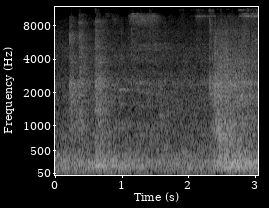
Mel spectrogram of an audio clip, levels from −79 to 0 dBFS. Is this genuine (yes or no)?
yes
